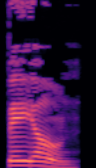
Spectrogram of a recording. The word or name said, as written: bayonne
